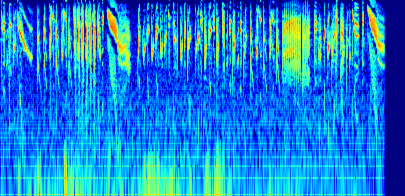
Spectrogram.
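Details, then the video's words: Campero-style European goldfinch song for educating young birds: a long, nearly unbroken flow of fast, high tinkling notes, with trills and harsh buzzy segments mixed in and a rising sweep near the end. "NUEVO CD CAMPERO PARA EDUCAR JILGUEROS"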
